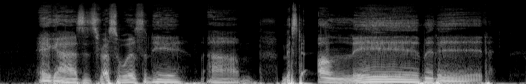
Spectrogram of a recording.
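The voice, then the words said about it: Imitates another person's voice. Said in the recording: “that impression ... That was an impression.”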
